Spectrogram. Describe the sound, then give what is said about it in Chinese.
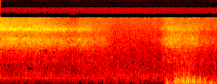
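A deep breath drawn in during a guided relaxation meditation: a loud, breathy rush of air near the end that follows a long, quiet and faintly hissy stretch. “第一次深呼吸，嗯，好。第二次深呼吸，嗯，好。第三次深呼吸，”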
